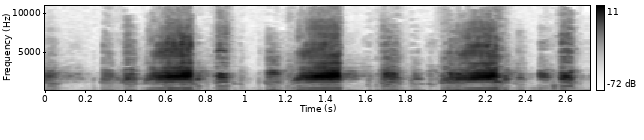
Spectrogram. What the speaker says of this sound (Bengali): একটি মা হাঁস তার বাচ্চাদের নিয়ে যেতে লাগলো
